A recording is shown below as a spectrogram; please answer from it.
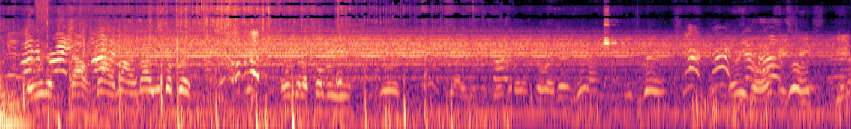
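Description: Several young players and people on the sideline shouting short calls over one another during open play in a youth soccer match. A faint steady high tone sits underneath.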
